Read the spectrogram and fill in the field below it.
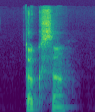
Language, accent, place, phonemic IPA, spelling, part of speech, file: French, France, Lyon, /tɔk.sɛ̃/, tocsin, noun, LL-Q150 (fra)-tocsin.wav
- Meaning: an alarm, a tocsin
